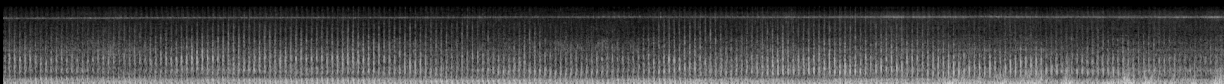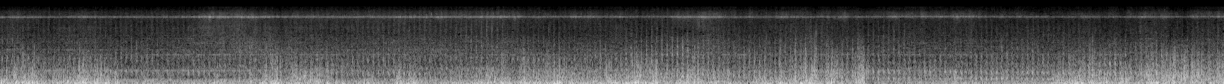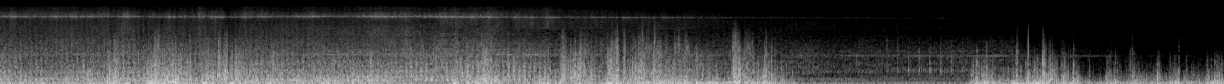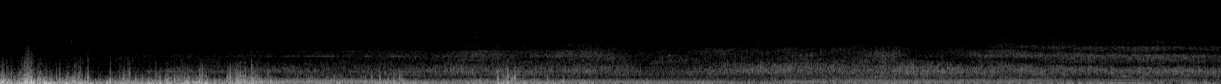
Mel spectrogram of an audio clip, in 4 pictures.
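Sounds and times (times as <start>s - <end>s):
helicopter rotor thudding: 0.1s - 38.2s.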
